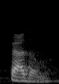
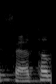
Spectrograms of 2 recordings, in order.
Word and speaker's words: fathom: देखिए यहाँ पे FATHOM है, आपको फैथम लग सकता है लेकिन ये फैथम नहीं फैदम है। अगर आप प्रोनाउंसिएशन सिंबल्स को जानते हैं जो मैंने यहाँ पे दिए हुए हैं ब्लू स्ट्रिप पे, तो आप जान जाएंगे कि इसको फैथम नहीं फैदम पढ़ते हैं।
